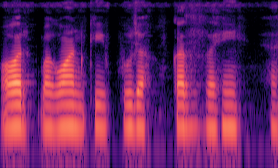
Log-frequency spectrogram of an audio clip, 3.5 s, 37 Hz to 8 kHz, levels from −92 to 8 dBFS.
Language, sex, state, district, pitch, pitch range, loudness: Hindi, female, Bihar, Saran, 140 Hz, 135-140 Hz, -23 LUFS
